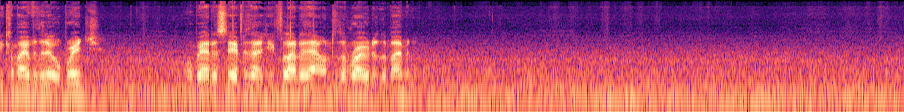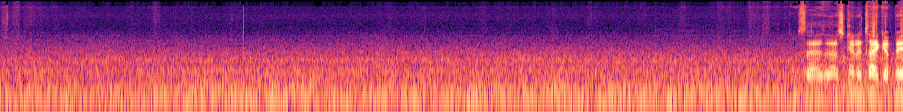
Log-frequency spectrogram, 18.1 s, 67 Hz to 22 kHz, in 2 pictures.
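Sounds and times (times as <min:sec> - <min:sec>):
car road and engine noise: 0:00.0 - 0:18.0.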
